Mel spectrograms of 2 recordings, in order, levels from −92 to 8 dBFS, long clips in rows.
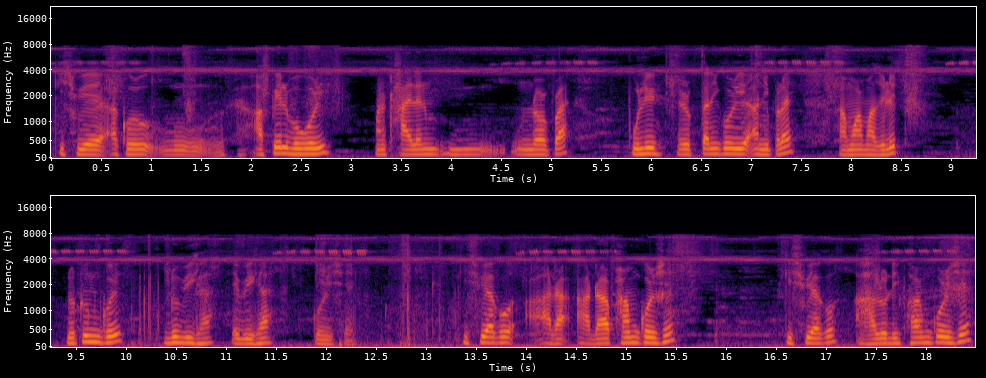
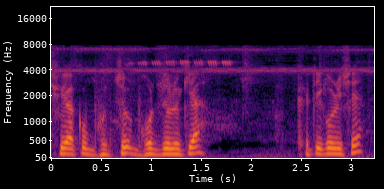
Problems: constant background noise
